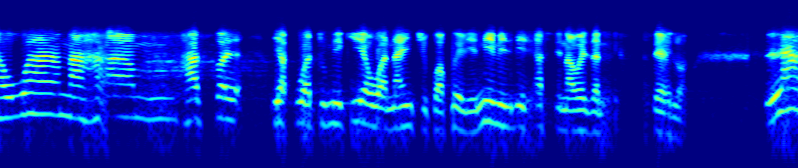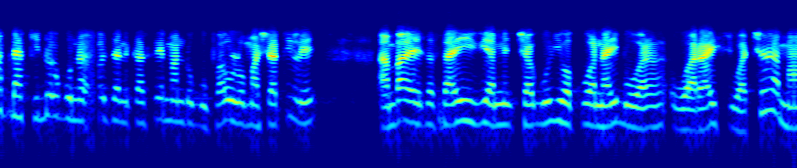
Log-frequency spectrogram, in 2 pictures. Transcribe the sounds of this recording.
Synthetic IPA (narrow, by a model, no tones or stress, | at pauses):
hawanaɦaam̩hasa | jakuwatumikiawanaɲ̩t͡ʃikwakwɛlimimiɓinafsinawɛzanika | sɛlwa̰ | laɓ̚ɗakiɗɔɠɔnawɛzanikasɛmanduɡupaulɔmaʃatilɛ | ambajɛsasahiviamɛt͡ʃaɠuliwakuwanaiɓuawaɾaisiwat͡ʃama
